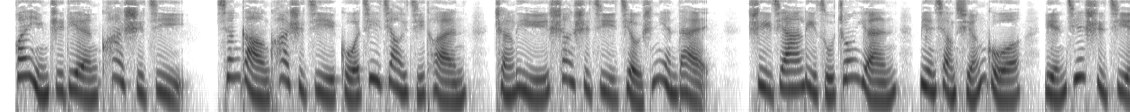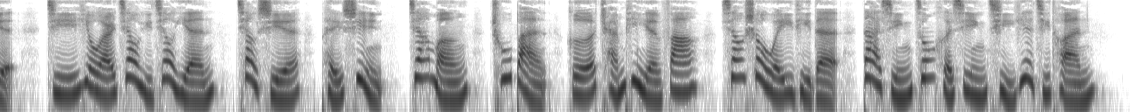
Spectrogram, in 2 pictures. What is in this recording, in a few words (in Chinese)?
女 彩铃; 欢迎致电跨世纪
